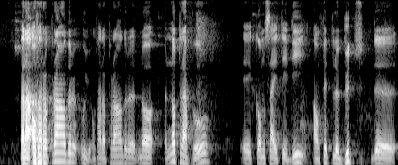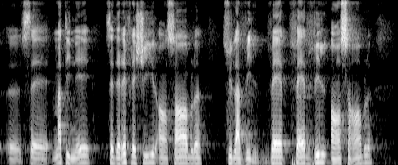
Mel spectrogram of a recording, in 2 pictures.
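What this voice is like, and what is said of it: Northern French regional accent. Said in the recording (French): “mon accent... Je viens du Nord”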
